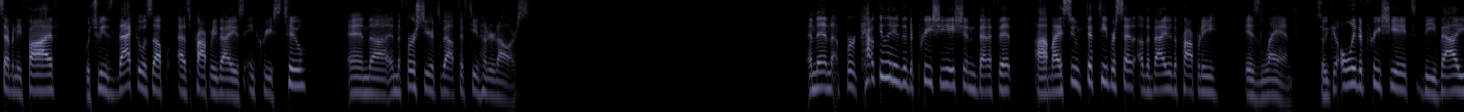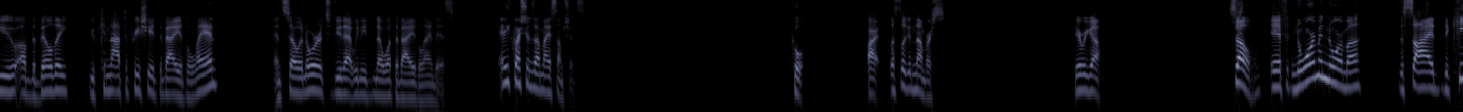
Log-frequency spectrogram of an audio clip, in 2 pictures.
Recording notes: This was a live class recorded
